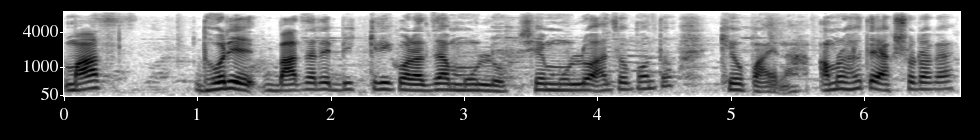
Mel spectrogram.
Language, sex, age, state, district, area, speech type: Bengali, male, 30-45, West Bengal, Birbhum, urban, spontaneous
